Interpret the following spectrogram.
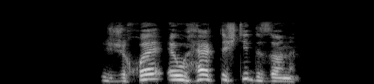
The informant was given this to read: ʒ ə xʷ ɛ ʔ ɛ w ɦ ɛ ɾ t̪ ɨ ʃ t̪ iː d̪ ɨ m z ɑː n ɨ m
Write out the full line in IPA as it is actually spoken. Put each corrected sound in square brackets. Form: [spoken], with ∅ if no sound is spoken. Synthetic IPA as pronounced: ʒ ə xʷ ɛ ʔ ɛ w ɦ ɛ ɾ t̪ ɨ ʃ t̪ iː d̪ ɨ [∅] z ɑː n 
